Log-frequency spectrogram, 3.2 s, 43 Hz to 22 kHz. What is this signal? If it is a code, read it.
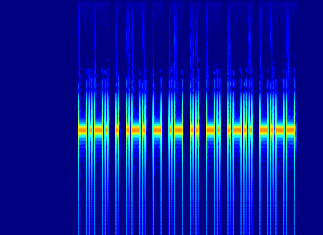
Morse code, heard as a keyed tone, about 44 wpm, 700 Hz. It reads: CERTAINLY
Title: LY Suffix - Top 100 Words with Base Words 45wpm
